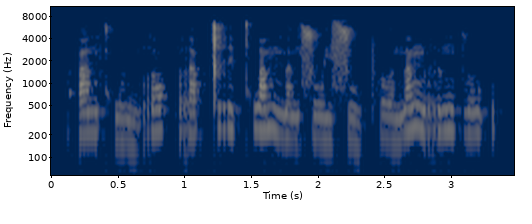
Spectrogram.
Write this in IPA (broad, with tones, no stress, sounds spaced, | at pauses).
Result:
ʔ a˥˩ n kʰ w ɯ˨˩ ŋ r ɔː˥˩ k̚ r a˥˩ p̚ t r i˥˩ ʔ kʰ w a˥˩ m n a˧ n s uː˧ j s uː˨˩ pʰ ɤː˧ n a˥˩ ŋ r ɯ˥˩ ŋ p l u˥˩ ʔ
